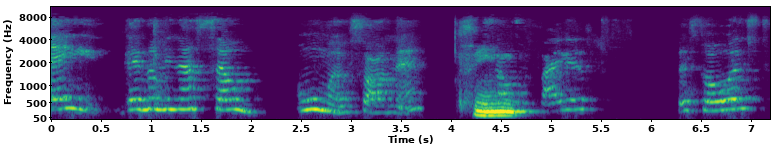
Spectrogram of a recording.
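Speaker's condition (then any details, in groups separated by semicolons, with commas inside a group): Cerebral palsy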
